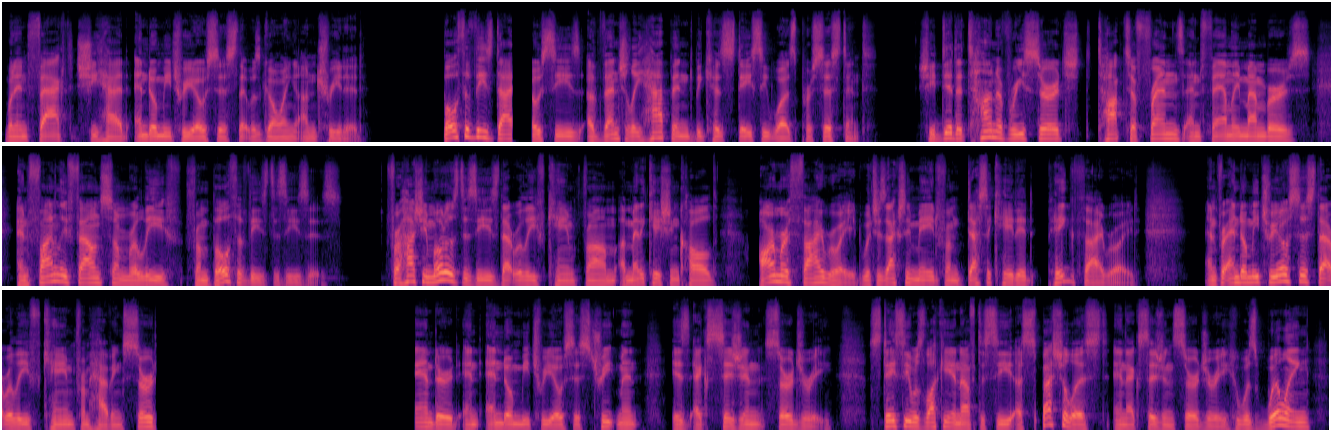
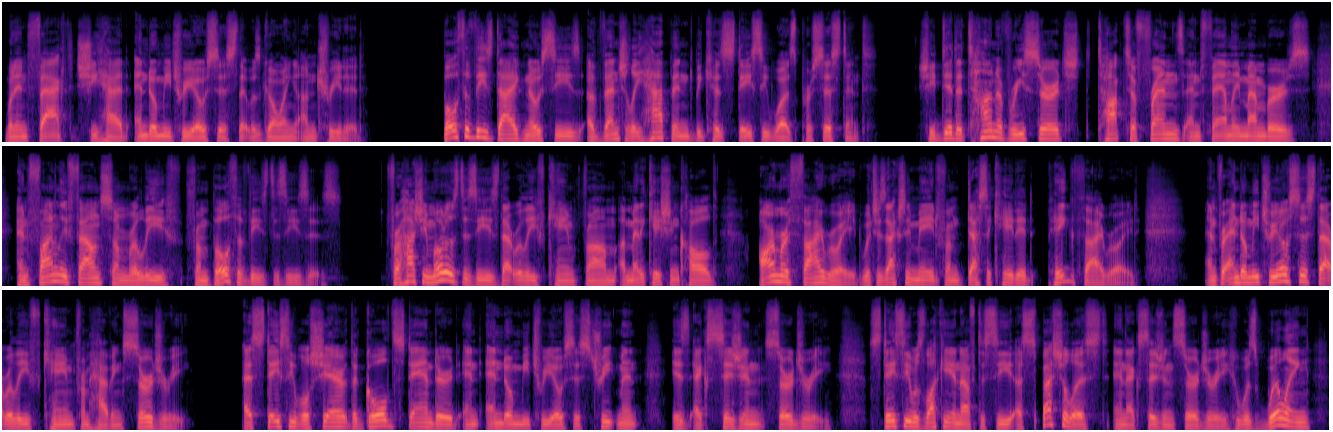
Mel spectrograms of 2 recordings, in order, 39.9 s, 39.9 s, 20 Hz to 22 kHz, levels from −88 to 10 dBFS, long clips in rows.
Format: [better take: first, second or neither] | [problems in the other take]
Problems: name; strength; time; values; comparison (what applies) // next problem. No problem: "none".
second | audio cutting out; at 5 s and at 28 s for 2.5 s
